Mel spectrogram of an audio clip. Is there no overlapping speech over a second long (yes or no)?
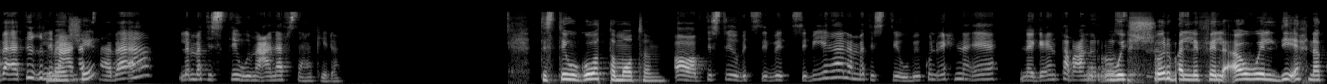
no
